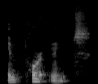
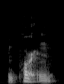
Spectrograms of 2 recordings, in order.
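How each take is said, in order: First: The middle T is stopped; the final T is released. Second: Both the middle and final T are stopped. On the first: "you can maybe do that and still pronounce the last T" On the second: "So you can stop both T's"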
